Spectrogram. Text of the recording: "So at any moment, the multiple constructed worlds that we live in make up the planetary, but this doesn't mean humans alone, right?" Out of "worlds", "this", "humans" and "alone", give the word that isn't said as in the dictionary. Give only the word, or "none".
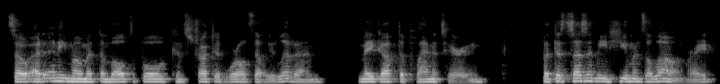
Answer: none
